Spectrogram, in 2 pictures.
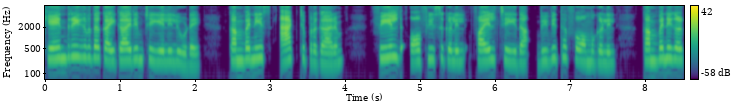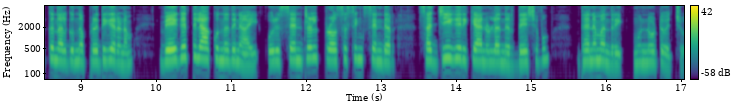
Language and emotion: Malayalam, neutral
